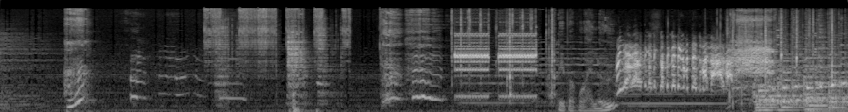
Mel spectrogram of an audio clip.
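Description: Cartoon soundtrack: sparse sound effects with rising glides and short wordless character vocalizations, then two short ringing tones about six seconds in, and music starting near the end.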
